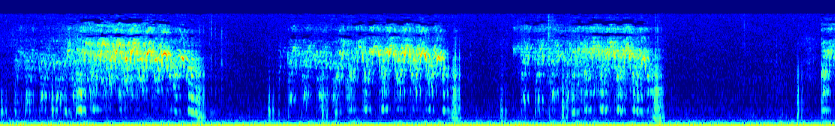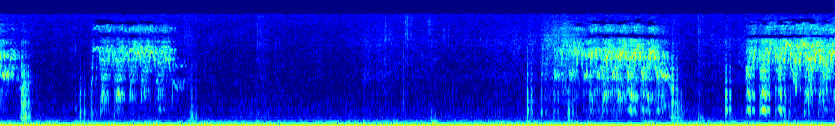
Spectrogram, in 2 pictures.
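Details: Hungry Black stork chicks in Estonia plead for food as their parents, bothered by fitted transmitters, come back yet fly off unfed; rasping, harmonic bursts about a second long repeat in bouts with short gaps.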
